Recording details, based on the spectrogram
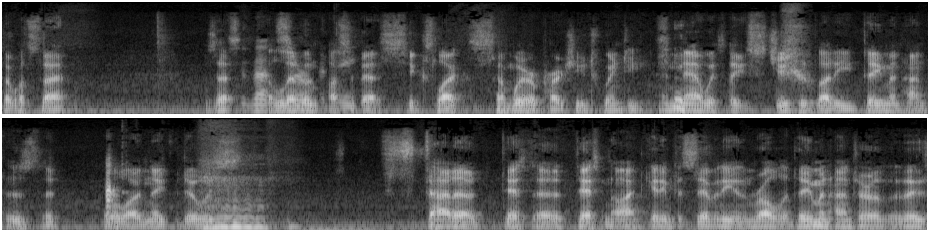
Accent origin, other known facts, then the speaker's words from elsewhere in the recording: Australia; I'm Australian.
